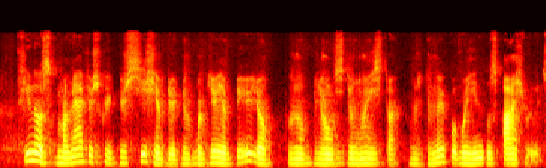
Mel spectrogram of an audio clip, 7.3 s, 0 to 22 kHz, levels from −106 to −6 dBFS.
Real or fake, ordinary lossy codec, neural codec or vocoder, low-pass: fake; MP3, 96 kbps; autoencoder, 22.05 kHz, a latent of 192 numbers a frame, VITS, trained on one speaker; 9.9 kHz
